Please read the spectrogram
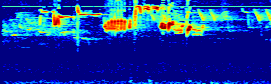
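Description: Small birds chirping, with a quick, even trill about one and a half seconds in; the calls fade toward the end.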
